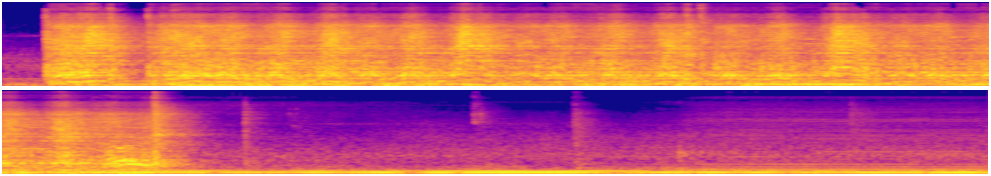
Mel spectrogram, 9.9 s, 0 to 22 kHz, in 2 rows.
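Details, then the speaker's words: Chevy 283 V8 in a 1974 Nova, first start in 50 years, on a booster: about six seconds of steady cranking with no firing, then a low hum. Fuel and compression are confirmed. Crew suspects the timing is set backward; the battery is weak. "we know we got gas we know we got compression so there is no reason"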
